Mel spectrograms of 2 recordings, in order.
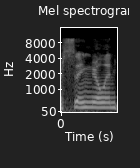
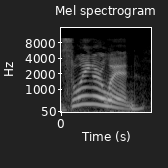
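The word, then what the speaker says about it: Slingerland: Do you still have your Singerlin kit from Holy Diver? Slingerlin.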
